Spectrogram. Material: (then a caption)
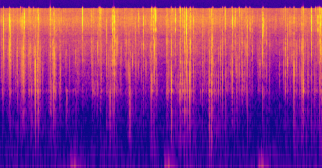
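Plastic. A clear plastic zip bag full of white fluffy filling is twisted and squeezed tightly in both fists. It produces dense, bright crinkling with rapid, sharp crackles that die away almost instantly. There is little low end, and the sound stays at a steady, soft level throughout.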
